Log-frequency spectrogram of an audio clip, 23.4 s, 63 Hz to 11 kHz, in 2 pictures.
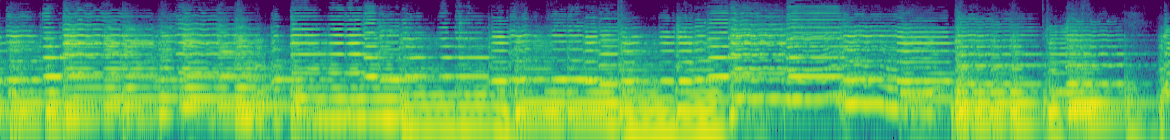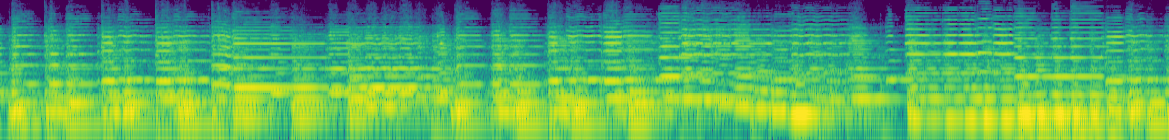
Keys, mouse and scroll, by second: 13.8 middle click, 14.8 click, 16.8 middle click, 17.7 middle click, 18.2 click, 20.2 middle click, 20.7 click, 22.8 middle click.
